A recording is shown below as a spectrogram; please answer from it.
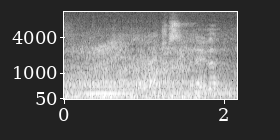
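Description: A propeller-driven CT-4 trainer of the RNZAF Red Checkers aerobatic display team drones steadily overhead, a loud broad engine roar that holds for the whole stretch.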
